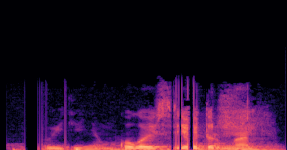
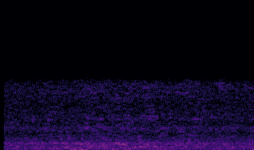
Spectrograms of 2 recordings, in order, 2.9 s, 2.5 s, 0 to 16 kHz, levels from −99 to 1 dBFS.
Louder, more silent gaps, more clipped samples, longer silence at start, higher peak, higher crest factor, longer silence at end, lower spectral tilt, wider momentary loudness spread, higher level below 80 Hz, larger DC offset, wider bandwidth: first, -24 LUFS vs -68 LUFS; first, 0.28-0.37 s vs none; neither; about the same, 0.1 s vs 0.05 s; first, -6 dBFS vs -54 dBFS; about the same, 18 dB vs 14 dB; about the same, 0 s vs 0 s; first, -8 dB/octave vs -3.5 dB/octave; first, 9 LU vs 3 LU; first, -48 dBFS vs -82 dBFS; neither; about the same, 7.2 kHz vs 7.6 kHz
